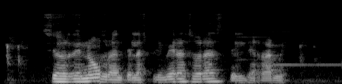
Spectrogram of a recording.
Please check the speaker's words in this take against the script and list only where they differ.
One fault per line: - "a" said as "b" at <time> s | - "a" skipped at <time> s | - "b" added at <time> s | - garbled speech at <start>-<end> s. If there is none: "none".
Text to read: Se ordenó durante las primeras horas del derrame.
none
